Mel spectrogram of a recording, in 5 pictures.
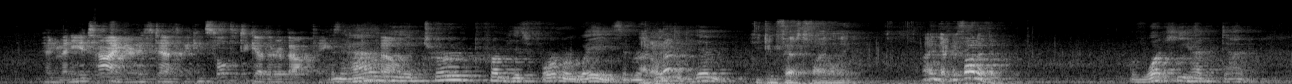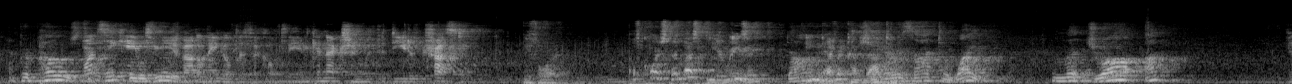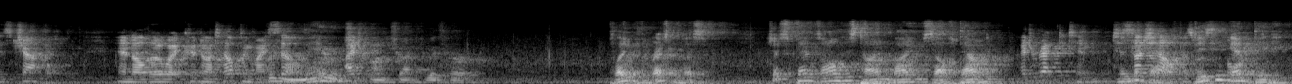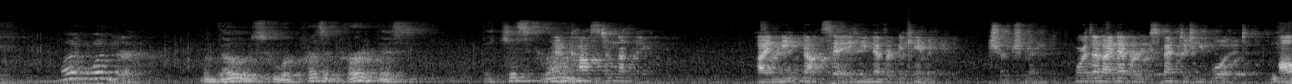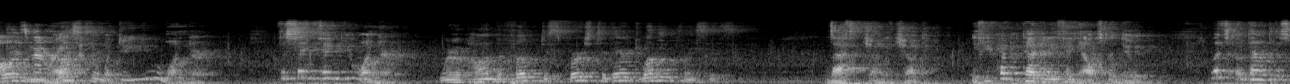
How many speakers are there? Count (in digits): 3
